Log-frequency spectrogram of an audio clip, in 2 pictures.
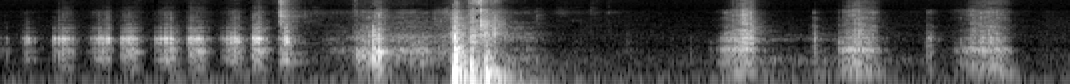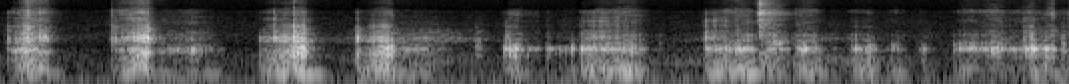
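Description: Short scratchy strokes of a white marking pencil drawn across a textured thermoplastic holster shell, tracing the trim line to be cut. The strokes come quickly at first, then at about two or three a second, with one louder knock a little under two seconds in.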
